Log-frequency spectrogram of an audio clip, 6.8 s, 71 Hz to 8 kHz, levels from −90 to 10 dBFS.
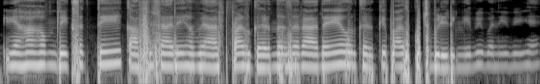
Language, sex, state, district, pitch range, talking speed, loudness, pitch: Hindi, female, Rajasthan, Jaipur, 195-205 Hz, 215 wpm, -13 LUFS, 200 Hz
